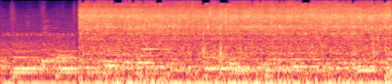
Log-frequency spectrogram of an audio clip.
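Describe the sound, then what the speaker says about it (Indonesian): Salted peda fish frying in oil in a wok, a steady loud hissing sizzle that jumps up abruptly after a quieter start and holds evenly to the end. "Akan saya goreng ikan asin pedanya."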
